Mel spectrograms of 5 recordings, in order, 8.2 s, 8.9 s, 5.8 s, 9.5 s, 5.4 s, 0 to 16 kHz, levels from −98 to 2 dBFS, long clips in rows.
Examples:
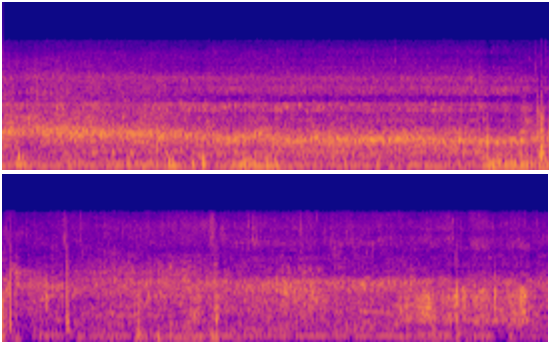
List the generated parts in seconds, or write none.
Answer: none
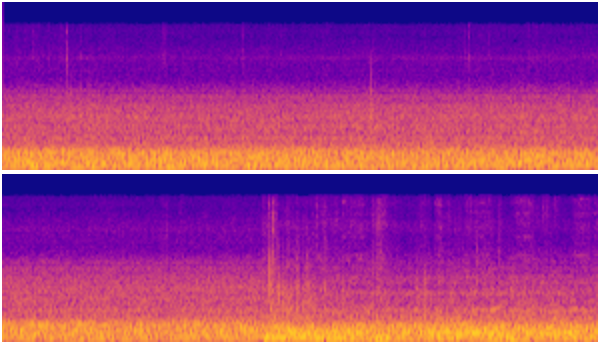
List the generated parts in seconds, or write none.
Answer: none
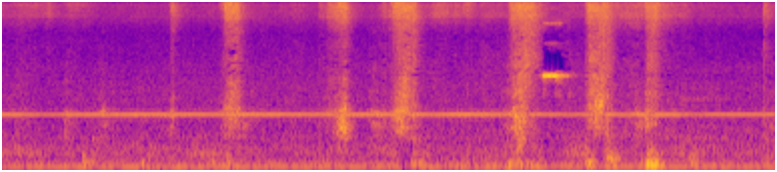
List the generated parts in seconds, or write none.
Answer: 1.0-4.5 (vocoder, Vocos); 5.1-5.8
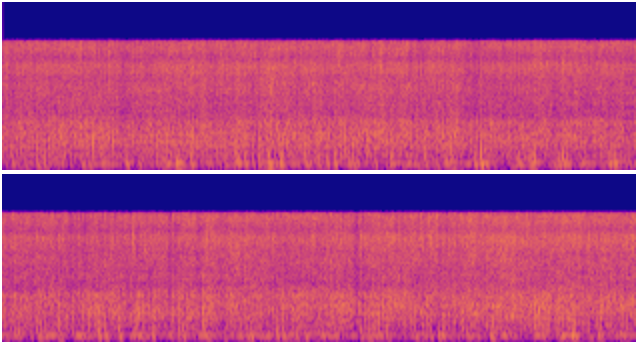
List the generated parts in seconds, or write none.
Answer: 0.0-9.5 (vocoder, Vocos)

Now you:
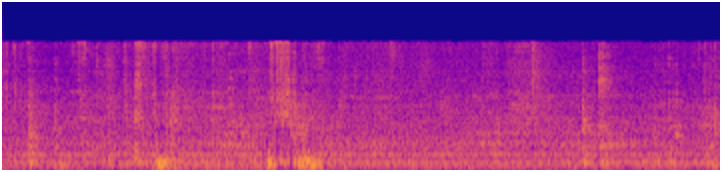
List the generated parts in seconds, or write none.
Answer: 0.0-5.4 (vocoder, Vocos)

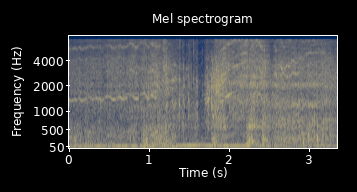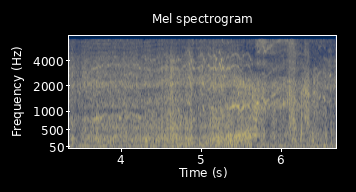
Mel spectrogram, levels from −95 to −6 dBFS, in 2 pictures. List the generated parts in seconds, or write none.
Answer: 1.1-1.8 (vocoder, Vocos); 2.5-3.2

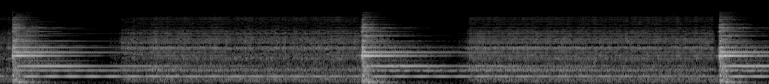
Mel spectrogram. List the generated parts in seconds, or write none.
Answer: 1.5-2.3 (vocoder, Vocos); 3.3-7.7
